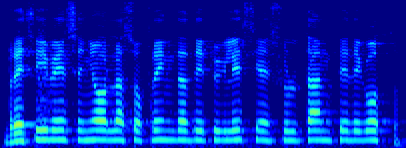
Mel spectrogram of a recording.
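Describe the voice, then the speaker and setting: Male priest, notably high voice, delivering formal Mass prayers. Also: monotone, measured pace. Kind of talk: liturgical prayer recitation.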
